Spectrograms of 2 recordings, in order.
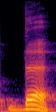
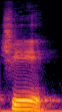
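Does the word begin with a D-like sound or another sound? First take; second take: D-like; other. First: The word begins with a D-like sound. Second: The word begins with a non-D sound. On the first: The speaker calls it right. "Ele tem som de D" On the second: The speaker calls it wrong. "e não é"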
